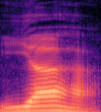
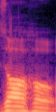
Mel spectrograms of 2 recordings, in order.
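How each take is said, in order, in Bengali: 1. শব্দটি 'y' ধ্বনি দিয়ে শুরু হয়। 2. শব্দটি 'j' ধ্বনি দিয়ে শুরু হয়। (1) "সংস্কৃত ভাষায় উচ্চারণটা হয় ইয়াহা" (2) "আমরা কিন্তু এরকম বলতে পারি, কিন্তু না"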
